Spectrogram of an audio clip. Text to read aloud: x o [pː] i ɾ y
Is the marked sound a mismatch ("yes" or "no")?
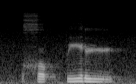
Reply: no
